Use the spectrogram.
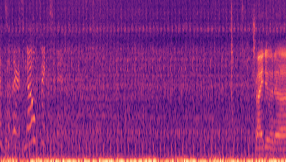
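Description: A mini cafe racer motorcycle engine idles steadily at close range with a low, continuous throbbing rumble, while people talk over it throughout.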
